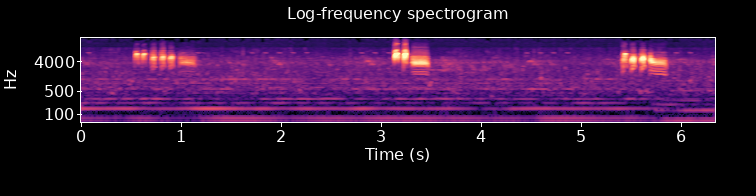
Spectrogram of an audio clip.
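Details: Black-capped Chickadee, a common American backyard bird: three separate bursts of calls, each a few rapid high notes running into husky buzzy notes, spaced a few seconds apart, over soft background music.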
